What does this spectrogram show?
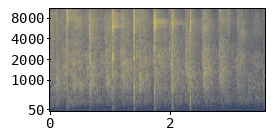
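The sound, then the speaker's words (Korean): A church audience at a special dawn prayer service applauds in thanks to church members and the service accompanist: a steady, dense patter of many hands, with a few sharper, louder claps standing out at a roughly regular pace. No one speaks over it. “이 모든 분들에게 여러분 한번 박수를 좀 하겠습니다.”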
